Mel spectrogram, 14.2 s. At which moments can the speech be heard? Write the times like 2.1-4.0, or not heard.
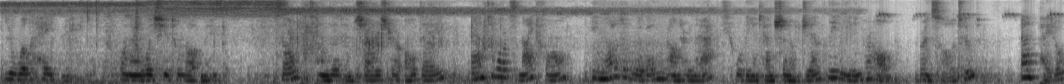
0.1-14.1.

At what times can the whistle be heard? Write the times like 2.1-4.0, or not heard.
not heard.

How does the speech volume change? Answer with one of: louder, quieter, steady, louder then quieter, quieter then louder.
steady.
